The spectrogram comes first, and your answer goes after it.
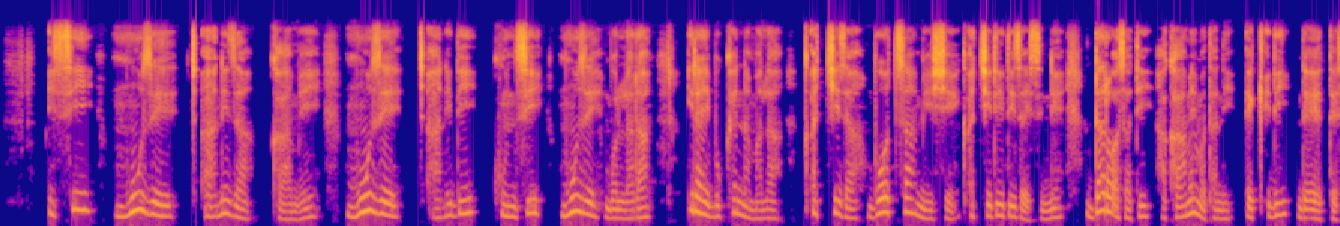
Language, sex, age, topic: Gamo, male, 18-24, government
